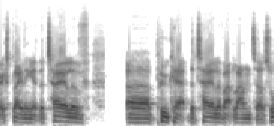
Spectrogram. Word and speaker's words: Phuket: I know that it's pronounced, like I said, Phuket now, but honestly, when I first saw it and just first saw how it was written, I just thought it was like fuck it.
